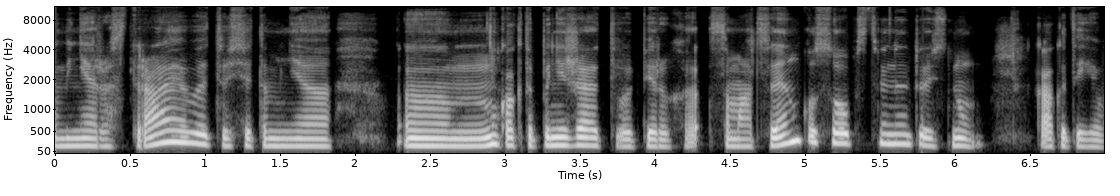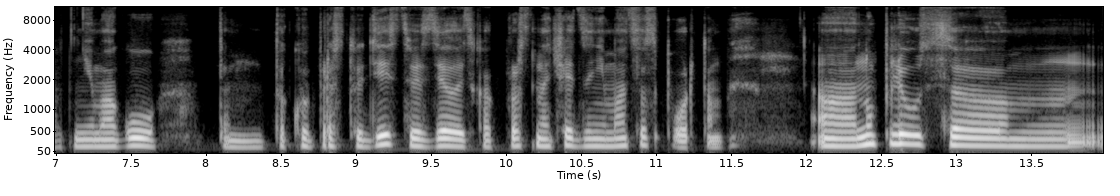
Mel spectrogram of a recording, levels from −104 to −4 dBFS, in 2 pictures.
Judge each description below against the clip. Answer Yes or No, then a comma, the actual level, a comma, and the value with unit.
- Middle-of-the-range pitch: Yes, medium, 170 Hz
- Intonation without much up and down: Yes, narrow, 2.1 semitones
